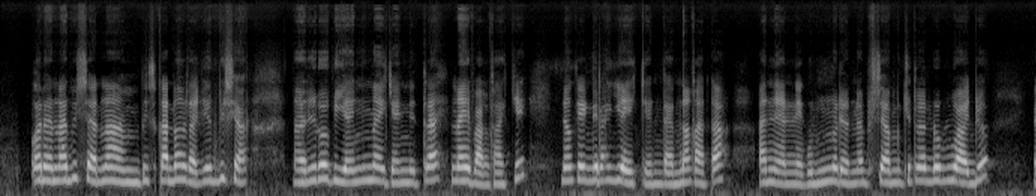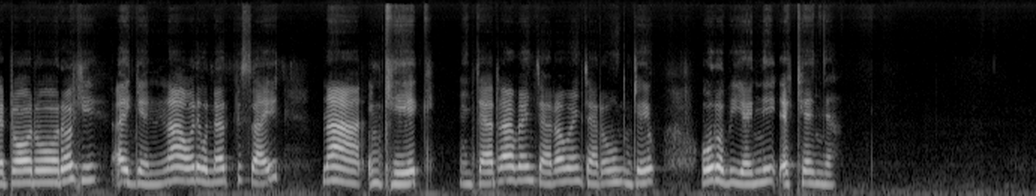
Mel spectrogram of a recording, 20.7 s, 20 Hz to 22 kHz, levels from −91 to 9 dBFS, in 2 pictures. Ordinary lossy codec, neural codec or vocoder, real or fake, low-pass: none; codec, 44.1 kHz, 2.6 kbps, SNAC; fake; none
